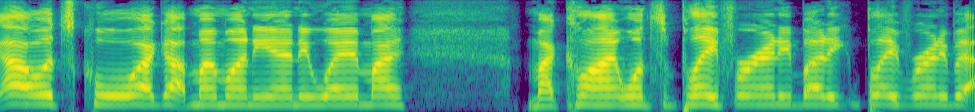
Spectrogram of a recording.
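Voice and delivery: high, hammed-up Southern agent voice; mocking Southern accent. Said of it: "I know he doesn't have a Southern accent, but I'm doing it".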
